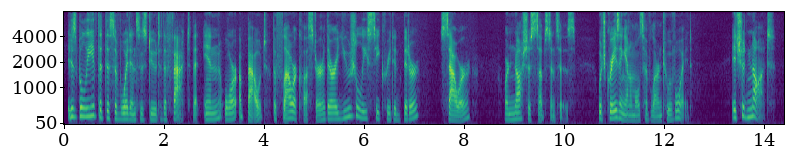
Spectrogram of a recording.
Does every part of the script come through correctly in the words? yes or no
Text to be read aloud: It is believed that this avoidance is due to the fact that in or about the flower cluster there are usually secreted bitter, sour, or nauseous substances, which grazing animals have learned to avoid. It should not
yes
